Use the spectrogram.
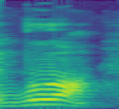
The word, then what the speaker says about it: Boers: Certains officiers anglais durant la guerre des Boers, oui vous avez bien entendu, j'ai prononcé comme il le faut, bref, certains officiers l'ont utilisé durant ce conflit en tant qu'arme de dotation privée.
